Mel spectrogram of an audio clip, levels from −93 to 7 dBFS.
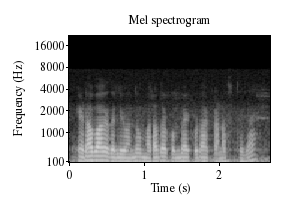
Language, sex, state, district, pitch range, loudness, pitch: Kannada, male, Karnataka, Bangalore, 110-120 Hz, -17 LUFS, 115 Hz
